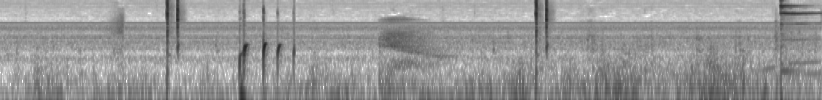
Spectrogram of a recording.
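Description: Subscribe-button animation sound effects over faint background noise: three quick rising bloops about two seconds in, a double mouse click about four seconds in, and a short high bell chime near the end.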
